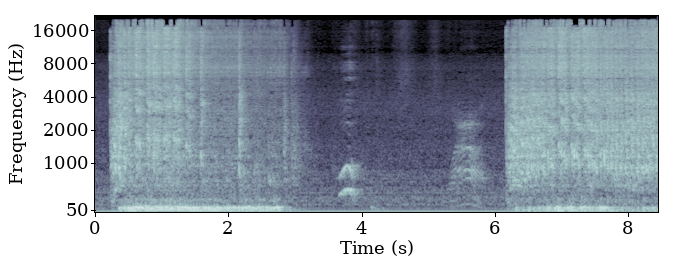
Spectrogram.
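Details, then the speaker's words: 1983 Honda GL1100 Gold Wing, barn-stored 9–10 years, started after fresh gas and refilled carb float bowls: it catches right away and runs smooth and even, drops out, then fires straight back to a steady, healthy idle. Normal start and idle. "now this just tells you Honda is where it's at I cannot believe this thing started that"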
